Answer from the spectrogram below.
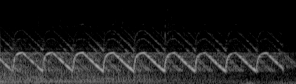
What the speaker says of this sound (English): We have an ambulance coming in.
